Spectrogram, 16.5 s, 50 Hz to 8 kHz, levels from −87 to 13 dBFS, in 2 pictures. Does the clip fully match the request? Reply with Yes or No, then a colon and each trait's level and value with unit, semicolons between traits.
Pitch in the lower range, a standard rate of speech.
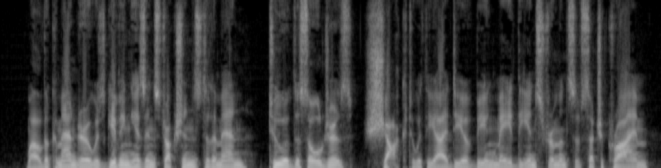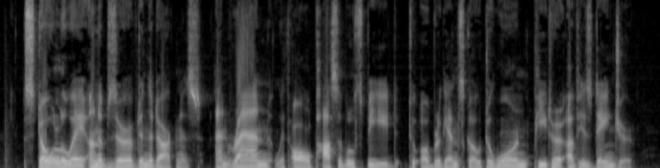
Yes: low, 110 Hz; average, 170 wpm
